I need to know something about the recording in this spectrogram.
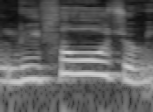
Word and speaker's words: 리소좀: 역할 보시면 되겠고 그다음에 리보솜과 좀 헷갈린 발음에 조심하셔야 돼 리소좀 있니다 리소좀 얘도 단일막이에요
